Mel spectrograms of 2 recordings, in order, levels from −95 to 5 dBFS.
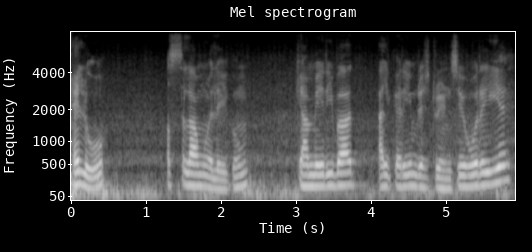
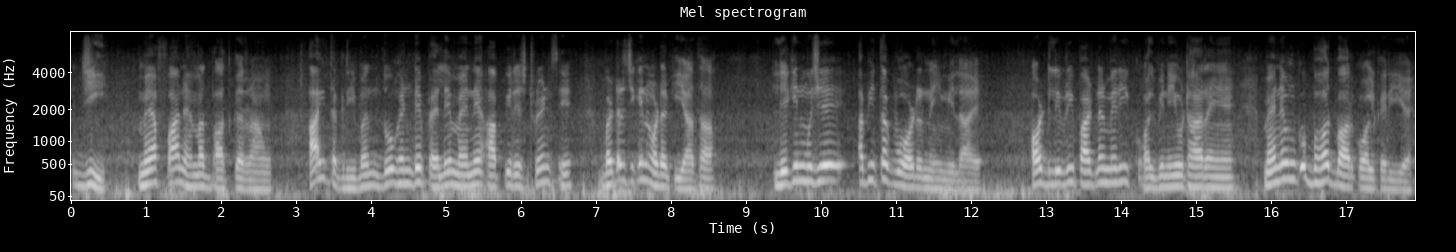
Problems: constant background noise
